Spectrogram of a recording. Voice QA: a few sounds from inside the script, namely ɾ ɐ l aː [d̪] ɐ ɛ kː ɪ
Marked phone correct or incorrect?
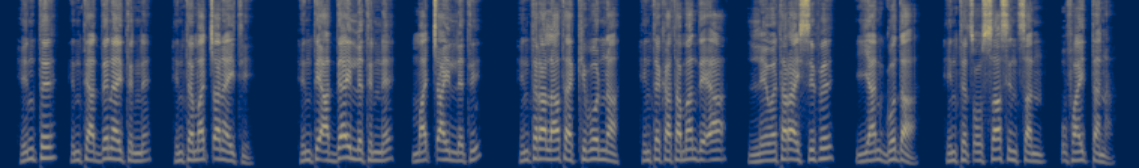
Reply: incorrect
